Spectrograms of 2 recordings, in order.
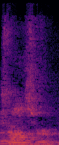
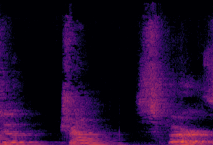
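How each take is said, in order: First: TRANSfer, stressed on the first syllable. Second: Slow transFER, second syllable drawn out; stress on FER. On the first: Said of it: "On the first syllable". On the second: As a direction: say "transfer" as a verb, stretching FER. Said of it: "And when we use verbs?". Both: Shown as a demonstration.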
